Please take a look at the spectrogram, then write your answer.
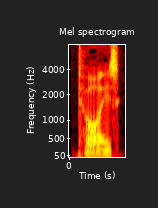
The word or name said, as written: toys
